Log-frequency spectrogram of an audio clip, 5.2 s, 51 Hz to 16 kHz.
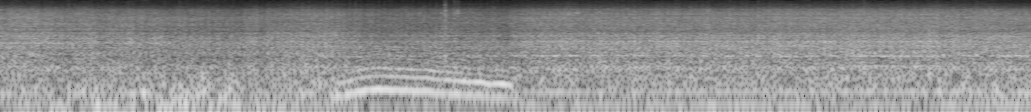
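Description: Honda CRF250M's single-cylinder four-stroke engine running steadily as the bike is ridden along the road. About two seconds in, the pitch briefly rises and falls.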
